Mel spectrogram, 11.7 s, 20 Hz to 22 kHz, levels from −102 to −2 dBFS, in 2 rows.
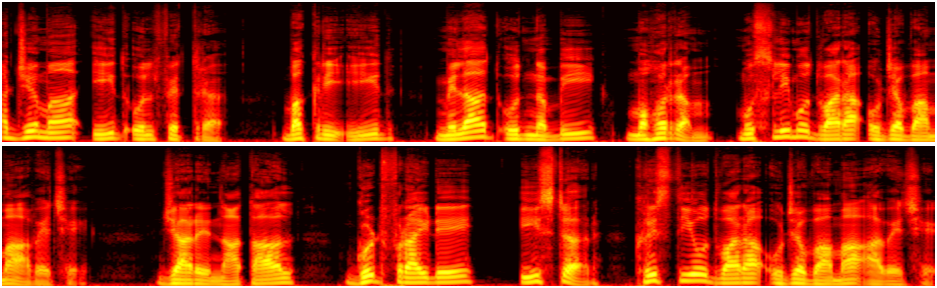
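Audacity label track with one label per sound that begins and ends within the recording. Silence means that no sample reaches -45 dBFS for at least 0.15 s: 1.760000	2.440000	sound
2.720000	3.700000	sound
3.910000	4.410000	sound
4.610000	6.340000	sound
6.810000	7.650000	sound
7.990000	8.760000	sound
9.080000	9.550000	sound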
